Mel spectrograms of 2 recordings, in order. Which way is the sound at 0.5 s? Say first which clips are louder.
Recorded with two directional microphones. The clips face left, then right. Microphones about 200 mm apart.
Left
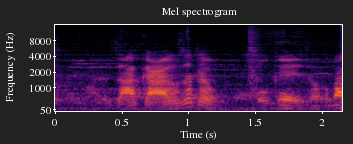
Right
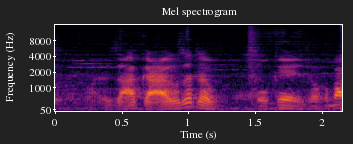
Right 4 dB; 45° right (ahead or behind).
